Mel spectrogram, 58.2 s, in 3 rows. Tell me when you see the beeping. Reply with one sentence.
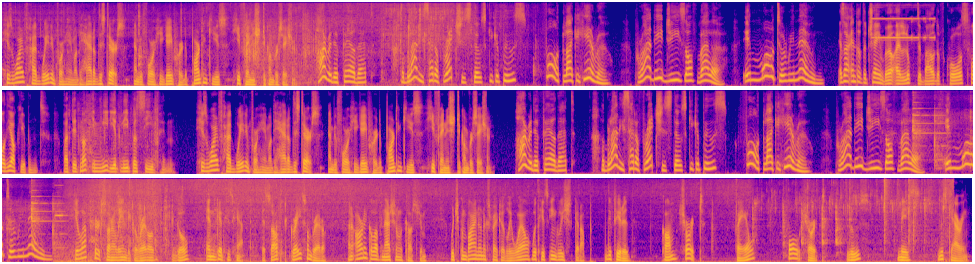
The beeping can be heard from 17.4 to 18.7 s and from 39.9 to 40.5 s.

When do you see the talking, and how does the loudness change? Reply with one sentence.
You can hear the talking from 0.1 to 58.1 s, at a steady volume.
